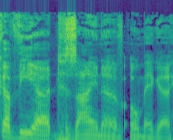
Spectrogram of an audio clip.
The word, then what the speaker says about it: Omega: Like, it's Omega, okay, everyone? – Yeah. – Pronounce it correctly.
